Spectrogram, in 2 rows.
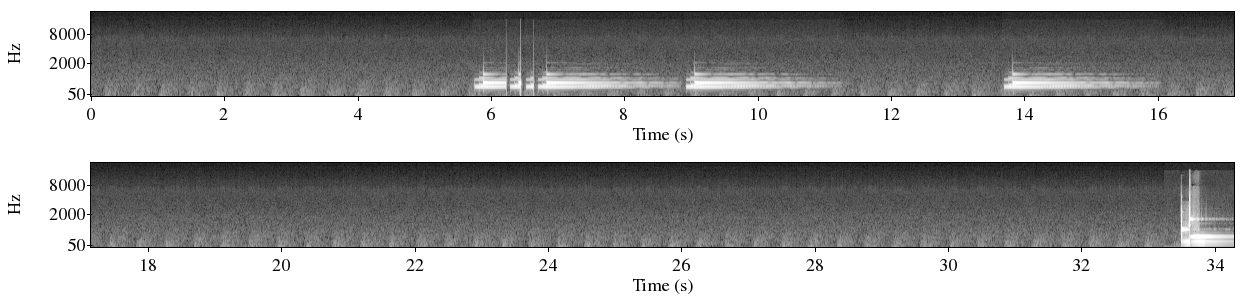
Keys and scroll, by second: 2.2 ctrl+v, 2.5 ctrl+space, 4.4 Delete, 4.6 End, 9.5 ctrl+space, 10.9 Down, 15.2 ctrl+space, 16.0 ctrl+space, 17.1 ctrl+space, 20.1 ctrl+space, 22.7 ctrl+space, 25.6 ctrl+space, 27.8 space, 28.6 ctrl+space.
